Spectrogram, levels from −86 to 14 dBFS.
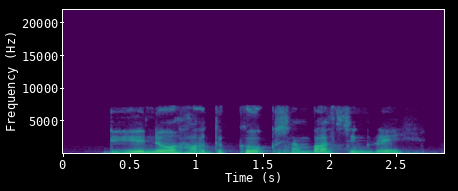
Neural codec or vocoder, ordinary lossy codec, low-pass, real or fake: vocoder, 22.05 kHz, 80 mel bands, HiFi-GAN; none; 7.2 kHz; fake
